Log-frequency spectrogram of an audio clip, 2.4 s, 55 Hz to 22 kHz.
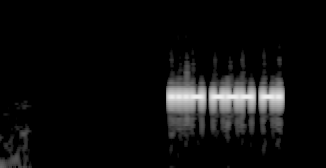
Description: Morse code, heard as a keyed tone, about 45 wpm, 700 Hz. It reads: VON
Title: USA Call Sign Postfixes - 3 Letters 45wpm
